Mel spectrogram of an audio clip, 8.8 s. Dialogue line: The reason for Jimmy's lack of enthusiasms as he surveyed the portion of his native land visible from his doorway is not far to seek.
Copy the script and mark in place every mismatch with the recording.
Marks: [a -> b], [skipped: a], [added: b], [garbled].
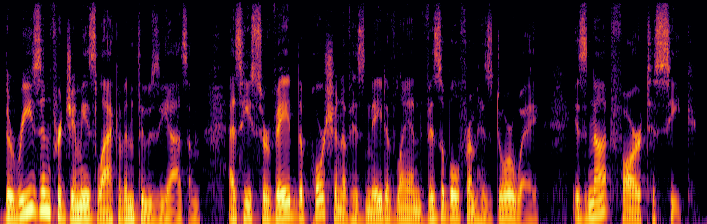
The reason for Jimmy's lack of [enthusiasms -> enthusiasm] as he surveyed the portion of his native land visible from his doorway is not far to seek.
